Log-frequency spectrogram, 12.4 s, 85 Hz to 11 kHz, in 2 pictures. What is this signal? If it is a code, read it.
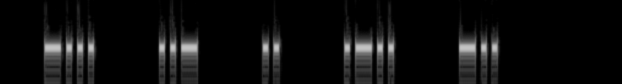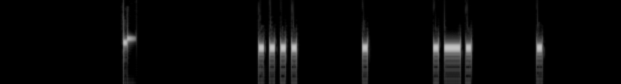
Morse code, heard as a keyed tone, about 22 wpm, spaced as for 10 wpm, 700 Hz. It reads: BUILD HERE
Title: 4x Character Spacing - Top 200 Words - 22wpm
